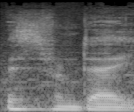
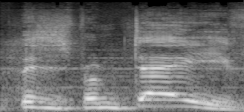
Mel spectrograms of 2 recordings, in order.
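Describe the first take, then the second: First: It is said at a normal, quieter volume. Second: It is said loudly, almost shouted. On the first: The speaker calls it right. "That's better" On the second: The speaker calls it wrong. "you don't have to shout it just because it's emboldened"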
